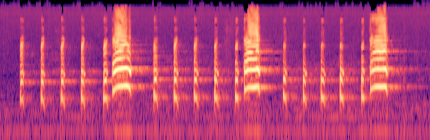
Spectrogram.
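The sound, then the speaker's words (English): Hens in a chicken yard in Florida, looking for a place to lay eggs, cluck in a steady series of short clucks, broken three times by louder, drawn-out squawking cackles, with no voices present. “Once they come out of the hen house, they'll be singing a different song.”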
